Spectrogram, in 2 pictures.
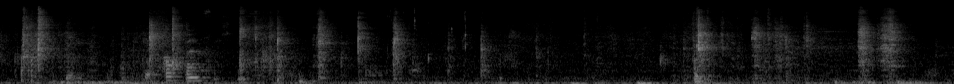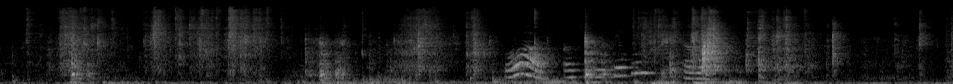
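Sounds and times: plastic toy parts clattering: 15.4 - 19.0.

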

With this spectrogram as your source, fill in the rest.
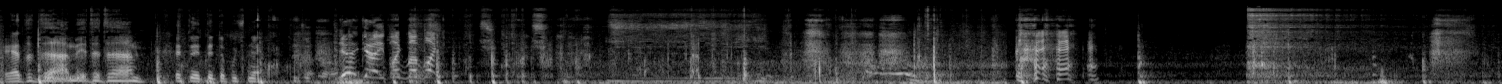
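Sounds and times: basketball bouncing on asphalt: 0.0 - 10.4, 11.1 - 12.2.

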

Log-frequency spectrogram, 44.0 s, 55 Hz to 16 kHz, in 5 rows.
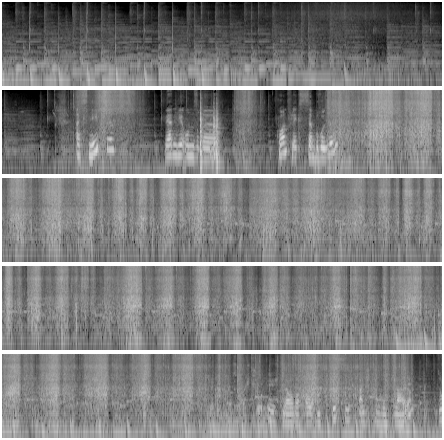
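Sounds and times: cornflakes crunching: 10.0 - 11.6, 13.4 - 14.0, 15.3 - 43.4
plastic bag rustling: 10.0 - 11.6, 12.8 - 14.0, 15.2 - 43.7.

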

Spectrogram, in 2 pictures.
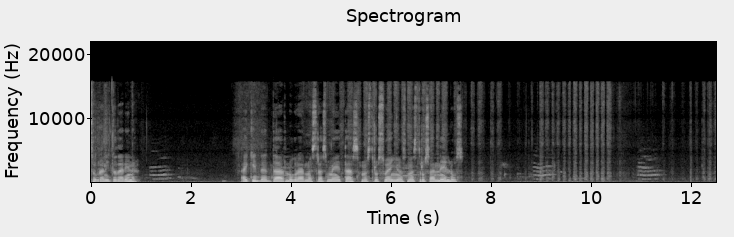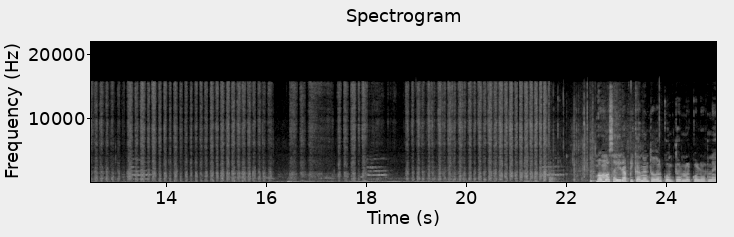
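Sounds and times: paintbrush scratching on fabric: 2.9 - 22.0.

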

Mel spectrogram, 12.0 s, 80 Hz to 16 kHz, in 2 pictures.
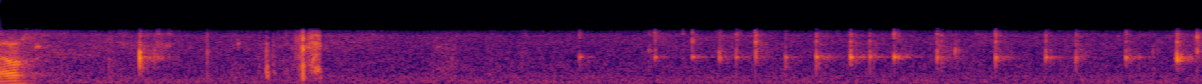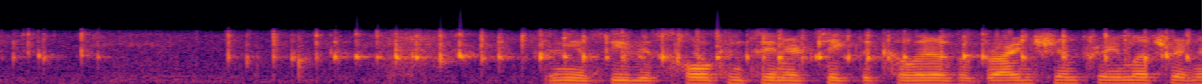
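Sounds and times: plastic spoon stirring in cup: 3.3 - 12.0.

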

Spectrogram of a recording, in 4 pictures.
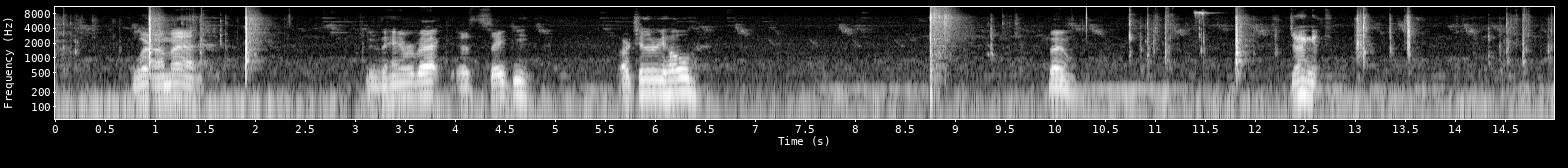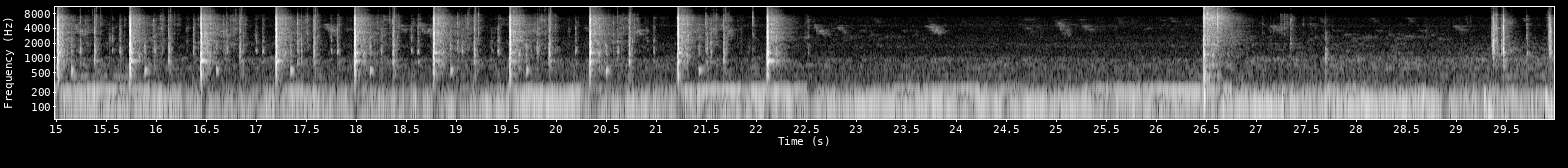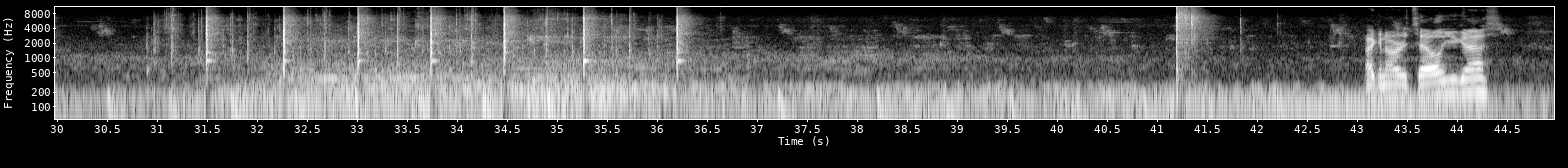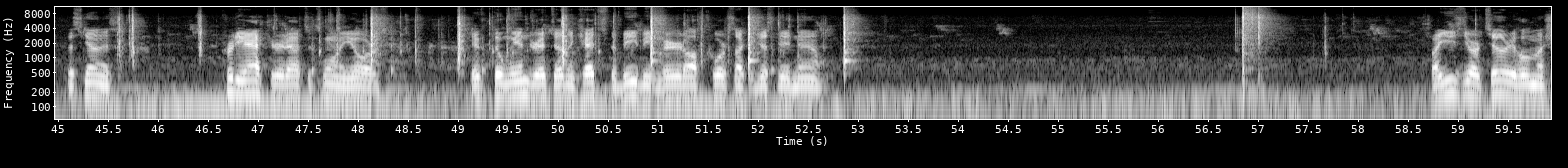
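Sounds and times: air rifle firing pop: 8.7 - 9.2, 26.4 - 26.9, 31.0 - 36.5, 41.2 - 41.6, 56.8 - 57.3
rifle lever clicking: 14.4 - 22.4, 29.4 - 30.1, 30.9 - 36.4, 45.6 - 46.5.

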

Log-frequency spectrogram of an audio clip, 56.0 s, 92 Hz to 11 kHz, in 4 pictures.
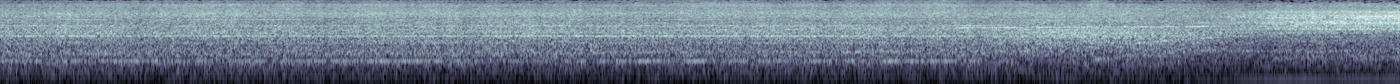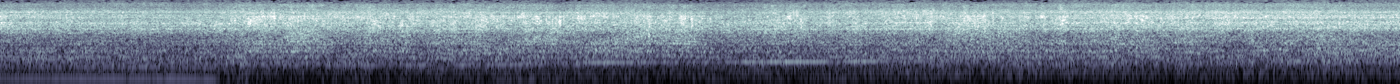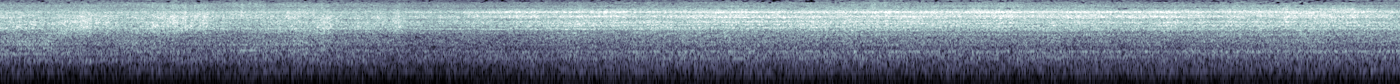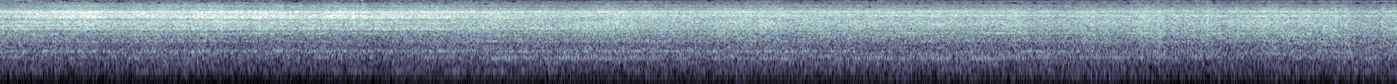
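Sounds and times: jet engines rushing: 0.0 - 55.9.

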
